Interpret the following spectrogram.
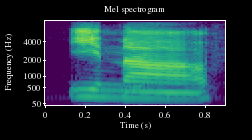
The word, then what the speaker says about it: enough: Patiently enough. Nah, enough itu nanti dibacanya F. GH ini F. Enough gitu.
